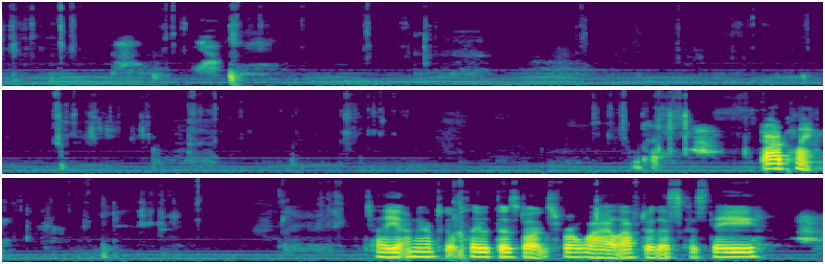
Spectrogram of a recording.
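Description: Stiff paper rustles and crinkles as hands handle it.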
